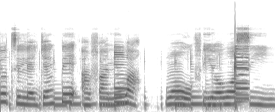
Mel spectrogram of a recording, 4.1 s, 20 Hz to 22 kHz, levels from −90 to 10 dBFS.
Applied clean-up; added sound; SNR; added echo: none; Electric guitar; 4 dB; none.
